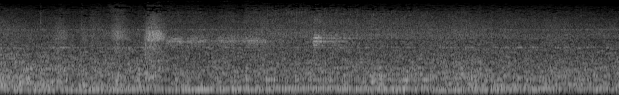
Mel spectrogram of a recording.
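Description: A motor engine running steadily nearby, with a few short, high chirps about a second and a half in and again about three seconds in.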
